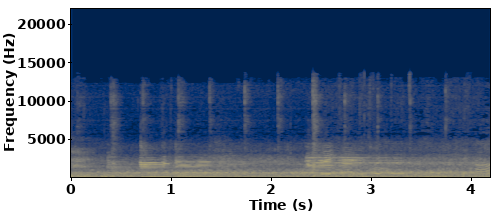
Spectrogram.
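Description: Steady low rumble of wind on a camcorder microphone, with faint voices and music behind it.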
